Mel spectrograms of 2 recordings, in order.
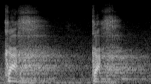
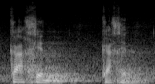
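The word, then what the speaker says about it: كخ: mau lanjut kakin yuqalu biiskanil k cara membacanya biiskanil k khnya sukun kah kah wauqalu bikasriha ada juga pendapat mengatakan dibaca kasrah Ma tanwin dibaca dengan tanwin Kahin Kahin Apa maknanya kalimatu zajrin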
